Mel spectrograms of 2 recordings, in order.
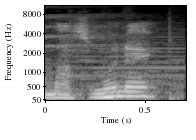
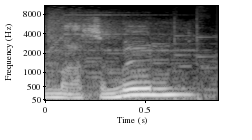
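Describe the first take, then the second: First: The final E is clearly pronounced. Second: The final E is not pronounced. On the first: "the proper pronounce pronunciation, the E" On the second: "which I think is natural"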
